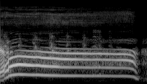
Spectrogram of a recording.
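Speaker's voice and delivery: high fleeing raptor scream. Acted. Raptor running off screaming and crying, high and loud. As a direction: wail it high as he runs. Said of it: "ran off screaming and crying".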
